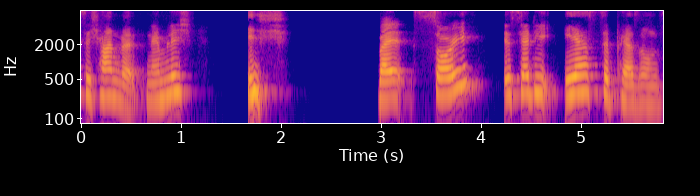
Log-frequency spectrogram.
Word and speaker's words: soy: Vielleicht noch das Y wird wie ein I ausgesprochen. Soy. Soy. Vale?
